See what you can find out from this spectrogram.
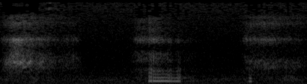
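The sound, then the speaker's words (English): Deliberately audible breathing in and out, heard as a few slow, soft breathy rushes of air with gentle swells and quiet gaps between breaths. “Of course, I'm forcing that, you don't make any sound. It happens naturally, but this is the breath as it comes in and goes.”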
